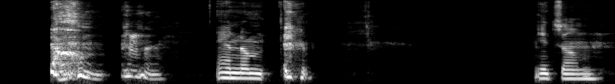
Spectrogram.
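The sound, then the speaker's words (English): A person clears their throat in a few harsh, voiced bursts, then pauses briefly before one more throat-clearing burst. No words are spoken. “Sorry, I have something in my throat.”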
